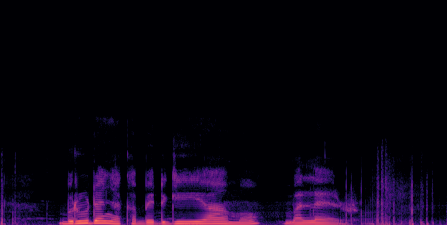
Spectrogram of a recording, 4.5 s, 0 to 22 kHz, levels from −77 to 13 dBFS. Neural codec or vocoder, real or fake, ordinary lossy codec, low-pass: none; real; none; none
